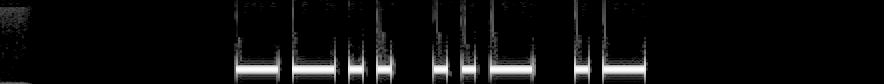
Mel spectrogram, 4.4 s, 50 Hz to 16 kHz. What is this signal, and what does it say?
Morse code, heard as a keyed tone, about 17 wpm, 700 Hz. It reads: ZUA
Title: USA Call Sign Postfixes - 3 Letters 17wpm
